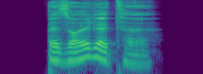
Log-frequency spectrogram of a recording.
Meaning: inflection of besolden: 1. first/third-person singular preterite 2. first/third-person singular subjunctive II
- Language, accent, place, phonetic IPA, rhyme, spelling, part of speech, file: German, Germany, Berlin, [bəˈzɔldətə], -ɔldətə, besoldete, adjective / verb, De-besoldete.ogg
